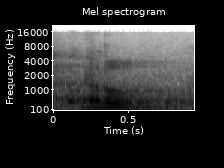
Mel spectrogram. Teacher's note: Ru getarannya maksimal 2 getaran · Kalau ra dibaca tebal karena dhammah. Jadi huruf ra ketika fathah dan dhammah dibaca tebal. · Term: huruf takrir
